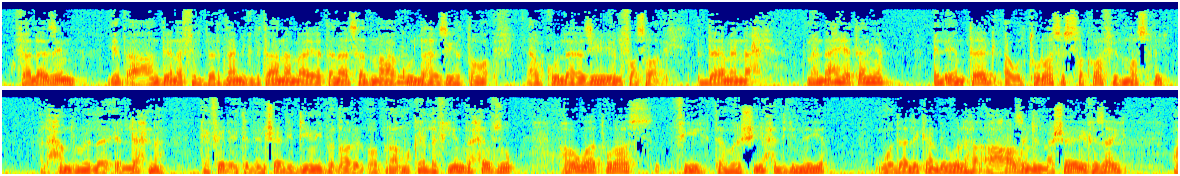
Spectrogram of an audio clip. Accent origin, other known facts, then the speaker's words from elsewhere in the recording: Egypt; لحد ما يجي عندنا في مصر ويبتدي التفاعل ده يحصل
